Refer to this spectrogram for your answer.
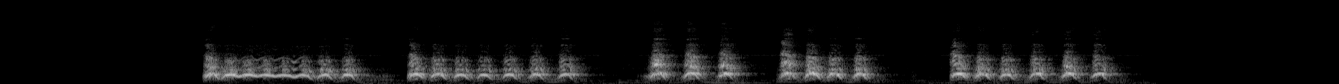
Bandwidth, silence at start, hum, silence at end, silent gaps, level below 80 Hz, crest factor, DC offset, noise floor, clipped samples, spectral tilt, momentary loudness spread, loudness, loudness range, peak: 7.2 kHz; 2.05 s; none; 2.2 s; none; -72 dBFS; 18 dB; under 0.1%; -67 dBFS; under 0.1%; -6.5 dB/octave; 7 LU; -28 LUFS; 2 LU; -10 dBFS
